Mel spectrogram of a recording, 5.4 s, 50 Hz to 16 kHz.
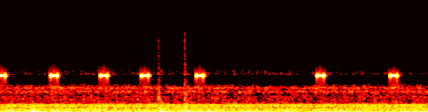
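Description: Hyundai Ioniq 5 navigation touchscreen giving short button-press beeps as the map zoom-out button is tapped repeatedly: seven brief beeps, all at one pitch, at uneven intervals, with a pause of about a second and a half in the middle.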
